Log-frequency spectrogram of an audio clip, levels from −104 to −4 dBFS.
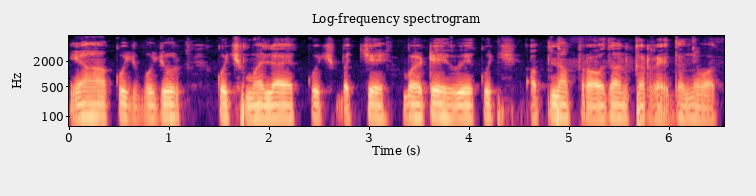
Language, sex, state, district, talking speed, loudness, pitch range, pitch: Hindi, female, Maharashtra, Nagpur, 145 wpm, -18 LUFS, 90-95 Hz, 95 Hz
